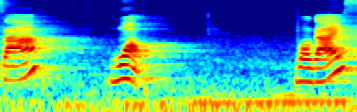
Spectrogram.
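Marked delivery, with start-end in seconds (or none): 0.1-2.1 Saguão drawn out slowly and softly; slow demo. Shown as a demonstration. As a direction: stretch out Saguão. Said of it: "o exemplo que a gente acabou". (saguão bem devagar e suave)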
